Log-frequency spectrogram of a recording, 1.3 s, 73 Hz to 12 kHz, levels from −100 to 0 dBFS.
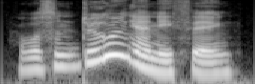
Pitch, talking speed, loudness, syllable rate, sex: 225 Hz, 190 wpm, -15 LUFS, 5.8 syllables/s, female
